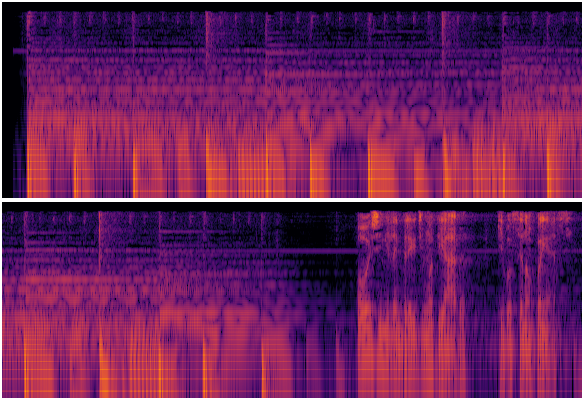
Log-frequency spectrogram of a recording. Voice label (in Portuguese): Estou com saudades masculino, telemensagens; Amizade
